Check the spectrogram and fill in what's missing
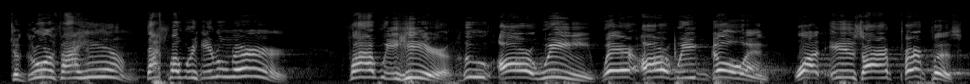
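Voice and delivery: high, slow preaching cry; preaching at full force. Acted. Pastor crying out questions to the congregation, full preaching force.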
